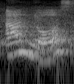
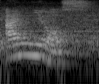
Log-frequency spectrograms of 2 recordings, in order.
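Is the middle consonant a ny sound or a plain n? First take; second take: plain n; ny sound. First: The middle consonant is a plain n sound. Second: The middle consonant is a ny sound. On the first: The speaker calls it wrong. "So I don't say años" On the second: The speaker calls it right. "I say años"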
